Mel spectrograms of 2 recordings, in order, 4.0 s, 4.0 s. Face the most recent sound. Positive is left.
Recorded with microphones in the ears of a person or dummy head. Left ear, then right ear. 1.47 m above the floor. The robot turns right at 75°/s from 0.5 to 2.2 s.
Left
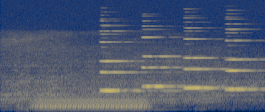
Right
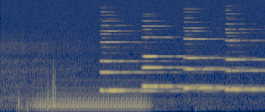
turn(degrees=65)  # may be behind; listen again after turning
